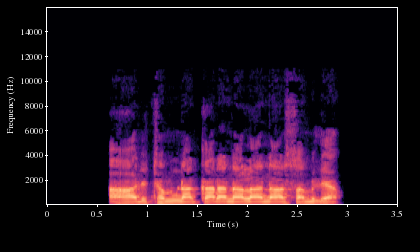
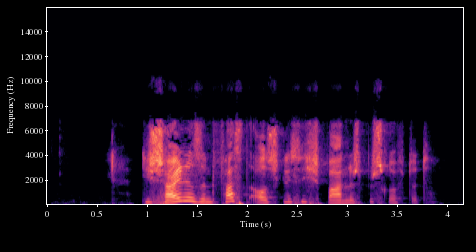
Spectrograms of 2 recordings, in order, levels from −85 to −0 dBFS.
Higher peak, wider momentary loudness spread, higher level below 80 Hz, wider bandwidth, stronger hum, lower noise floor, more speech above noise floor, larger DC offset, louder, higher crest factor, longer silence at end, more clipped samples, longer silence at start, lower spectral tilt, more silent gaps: about the same, 0 dBFS vs 0 dBFS; second, 6 LU vs 24 LU; second, -62 dBFS vs -48 dBFS; second, 8.8 kHz vs 10.5 kHz; neither; first, under -90 dBFS vs -70 dBFS; first, over 78 dB vs 47 dB; neither; first, -13 LUFS vs -20 LUFS; second, 14 dB vs 24 dB; first, 0.6 s vs 0.35 s; neither; about the same, 0.65 s vs 0.65 s; first, -6.5 dB/octave vs -1 dB/octave; neither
